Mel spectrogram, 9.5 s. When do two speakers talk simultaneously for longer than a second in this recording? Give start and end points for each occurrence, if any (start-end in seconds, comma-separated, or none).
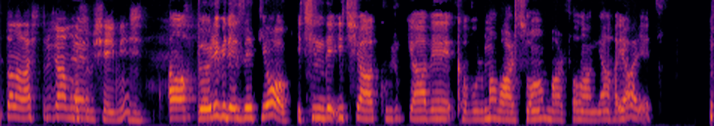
none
